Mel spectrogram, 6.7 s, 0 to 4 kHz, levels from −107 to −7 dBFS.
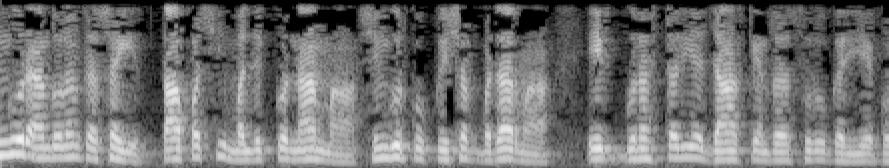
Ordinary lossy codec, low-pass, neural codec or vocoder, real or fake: none; 3.6 kHz; none; real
